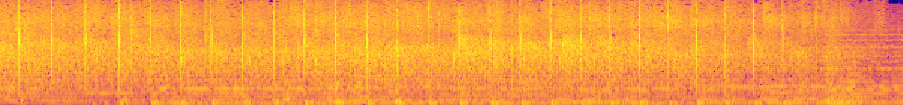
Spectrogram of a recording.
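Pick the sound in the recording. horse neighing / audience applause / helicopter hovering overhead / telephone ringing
audience applause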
